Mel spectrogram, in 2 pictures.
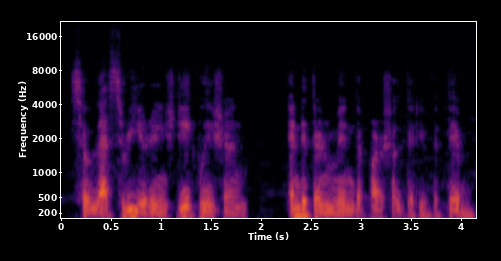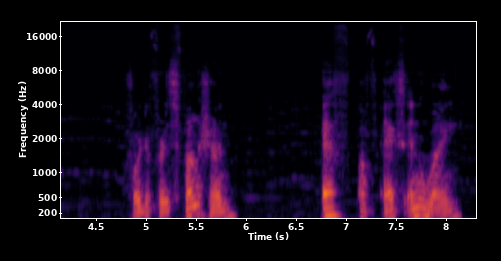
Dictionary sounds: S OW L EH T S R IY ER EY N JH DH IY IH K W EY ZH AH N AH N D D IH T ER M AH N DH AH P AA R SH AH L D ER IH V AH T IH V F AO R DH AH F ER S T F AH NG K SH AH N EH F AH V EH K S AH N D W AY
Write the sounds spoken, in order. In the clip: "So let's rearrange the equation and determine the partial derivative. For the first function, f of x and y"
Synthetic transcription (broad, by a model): S OW L EH T S R IY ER EY N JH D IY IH K W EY SH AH N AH N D D IH T ER M AH N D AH P AA R SH AH L D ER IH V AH T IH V F AO R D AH F ER S T F AH NG K SH AH N EH F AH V EH K S AH N D W AY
